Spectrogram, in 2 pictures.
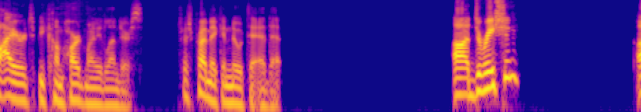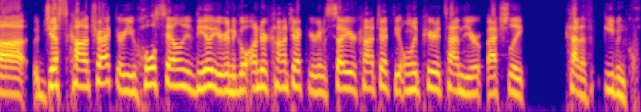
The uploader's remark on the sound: Real estate investors and real estate entrepreneurs in Largo, Florida. This was a live class recorded. The live in-person version.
